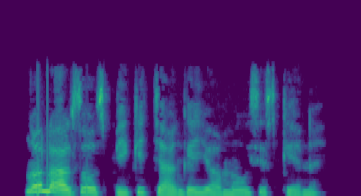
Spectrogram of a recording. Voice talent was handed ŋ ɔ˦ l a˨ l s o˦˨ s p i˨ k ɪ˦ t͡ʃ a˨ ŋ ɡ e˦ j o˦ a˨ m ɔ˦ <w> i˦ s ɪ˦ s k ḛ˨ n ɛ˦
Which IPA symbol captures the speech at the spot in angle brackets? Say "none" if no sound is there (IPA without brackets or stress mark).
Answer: w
